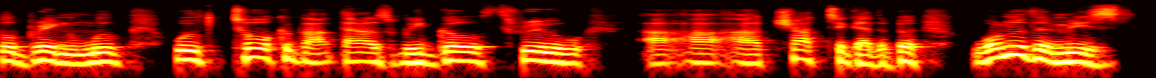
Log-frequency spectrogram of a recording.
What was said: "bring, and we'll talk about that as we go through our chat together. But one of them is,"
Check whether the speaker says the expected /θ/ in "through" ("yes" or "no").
yes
